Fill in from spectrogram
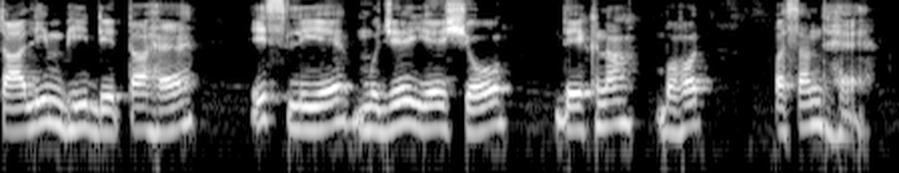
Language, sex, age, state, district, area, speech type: Urdu, male, 18-30, Delhi, North East Delhi, urban, spontaneous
